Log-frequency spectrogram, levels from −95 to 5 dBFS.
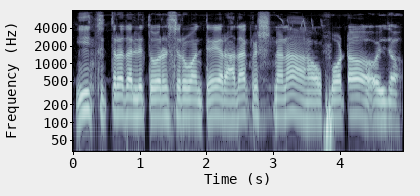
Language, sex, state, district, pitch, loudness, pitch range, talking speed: Kannada, male, Karnataka, Koppal, 130 Hz, -14 LUFS, 120-135 Hz, 75 wpm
